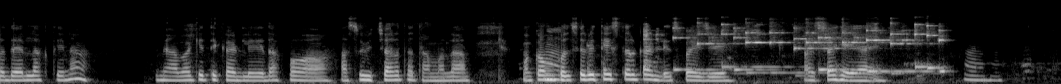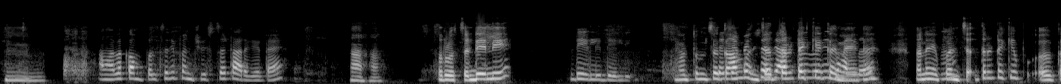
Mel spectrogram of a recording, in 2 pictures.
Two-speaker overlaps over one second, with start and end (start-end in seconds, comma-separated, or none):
17.8-19.3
